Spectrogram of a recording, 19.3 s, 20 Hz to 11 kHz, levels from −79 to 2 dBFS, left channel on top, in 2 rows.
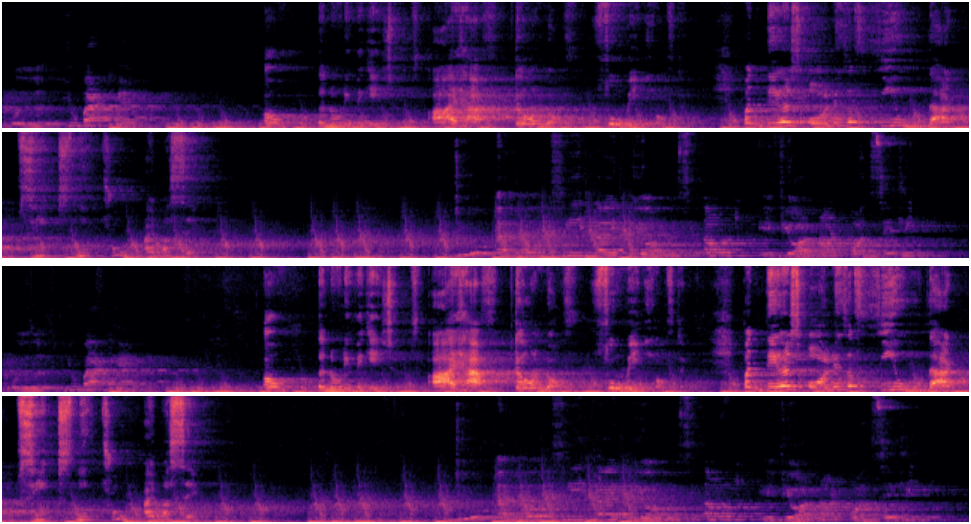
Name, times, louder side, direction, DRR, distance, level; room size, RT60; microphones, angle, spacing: voice 1, 0.0-1.4 14.1-18.8, left 1 dB, 50° left, -2 dB, 2.8 m, -37 dB
sound 1, 1.1-1.2 1.6-3.1 3.5-4.9 5.3-6.8 7.2-8.6 9.0-10.4 10.9-12.3 12.7-14.1 14.6-16.0, right 1 dB, 15° left, 1.9 m, -27 dB
voice 2, 2.6-4.0 4.3-5.7 6.0-6.9 7.1-11.7, right 4 dB, 45° right, 6 dB, 0.6 m, -26 dB
23.0 x 16.5 x 2.6 m, 2.4 s
head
